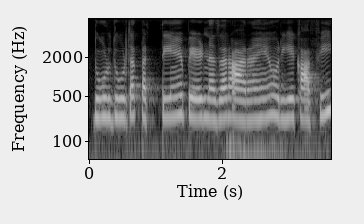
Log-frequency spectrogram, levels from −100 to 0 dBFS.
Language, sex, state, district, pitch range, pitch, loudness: Hindi, female, Jharkhand, Sahebganj, 225-240 Hz, 230 Hz, -32 LUFS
